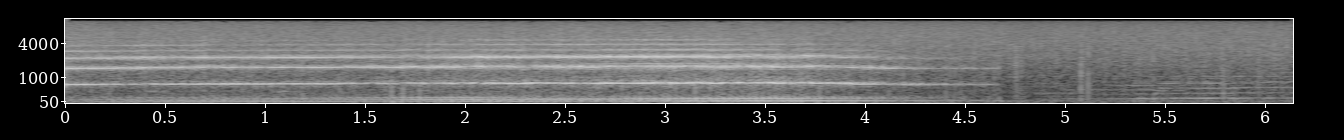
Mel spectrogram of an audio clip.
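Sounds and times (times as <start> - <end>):
ambulance siren wailing: 0.0 - 4.8
deep ambulance engine rumble: 0.0 - 6.0.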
